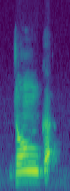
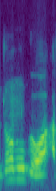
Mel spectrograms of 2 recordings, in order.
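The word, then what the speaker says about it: جون جوا (中国): لا تنطق ب يعني لا نقول مثلا جونج جونج يعني آه، جونج جوا مثلا جون جوا الصين لا نقول جونج او جونغ نقول جون بتكون انفيه بعد ان نعم.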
